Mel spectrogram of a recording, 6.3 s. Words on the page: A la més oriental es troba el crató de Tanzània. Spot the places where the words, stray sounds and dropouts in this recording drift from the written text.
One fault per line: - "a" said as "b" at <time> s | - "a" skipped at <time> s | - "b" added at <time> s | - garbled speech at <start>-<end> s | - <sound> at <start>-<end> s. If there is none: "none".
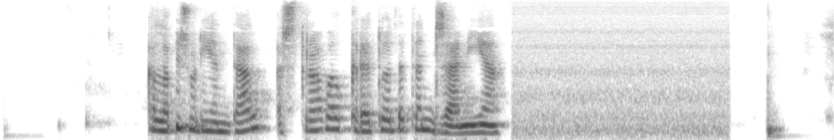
none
